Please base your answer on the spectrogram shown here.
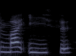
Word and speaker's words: maïs: poids il faut sur la voyait qui précède le i séparément comme des maïs comme des maïs remarquez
